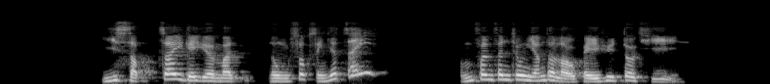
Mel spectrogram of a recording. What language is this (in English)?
Cantonese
